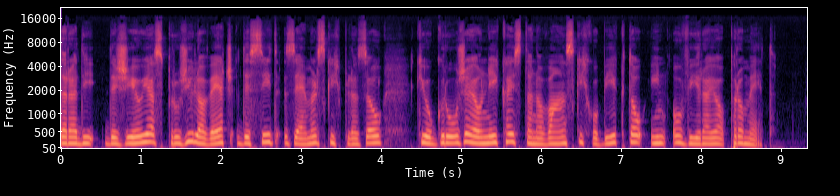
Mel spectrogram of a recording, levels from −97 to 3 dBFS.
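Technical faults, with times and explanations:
Nothing faulty can be heard anywhere in this speech.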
